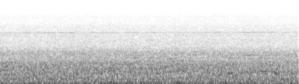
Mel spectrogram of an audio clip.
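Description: Steady low rumble of engines on a ferry's vehicle deck, with background voices and a faint high whine.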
